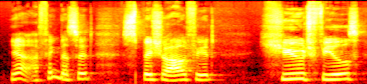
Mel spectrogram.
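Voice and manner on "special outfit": ordinary talk, nothing marked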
